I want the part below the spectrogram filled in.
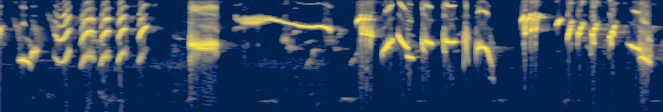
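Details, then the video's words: Energetic Javan pied starling song used to train young starlings: a quick series of repeated double chirps, a harsh rasping note, a long level whistle, then mixed slurred whistles and sharp chips. "Pancingan Jalak Suren Gacor Mompa Masteran Burung Jalak Muda Cepat Bunyi Gacor Full Isian Mewah"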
